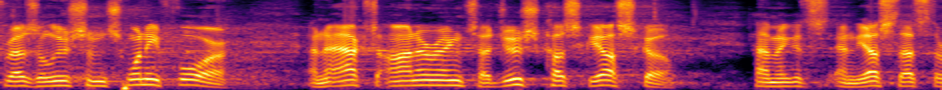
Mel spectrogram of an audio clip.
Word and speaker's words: Tadeusz Kosciuszko: The Committee on State, Federal Relations, and Veterans Affairs, to which is referred House Resolution 24, an act honoring Tadeusz Kosciuszko, and yes, that's the right pronunciation.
